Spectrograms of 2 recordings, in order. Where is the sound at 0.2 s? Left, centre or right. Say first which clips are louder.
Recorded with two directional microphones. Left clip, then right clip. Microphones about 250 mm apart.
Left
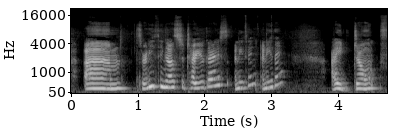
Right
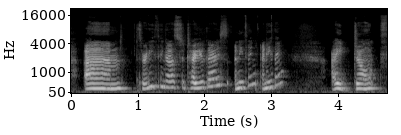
Left 3 dB; centre.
